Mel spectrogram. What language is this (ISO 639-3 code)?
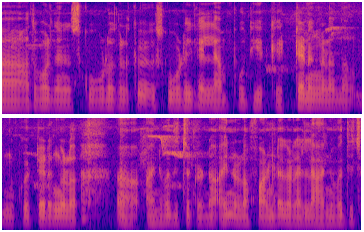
mal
